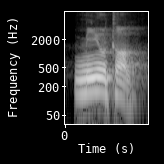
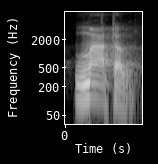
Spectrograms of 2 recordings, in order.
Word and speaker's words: mutton: তাহলে MUTTON মিউটন। এবার উচ্চারণ বোধকে মিউটন করিব, কিন্তু কিবার উচ্চারণ সঠিক অ্যাকুরেট উচ্চারণ বোধে মাটন।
